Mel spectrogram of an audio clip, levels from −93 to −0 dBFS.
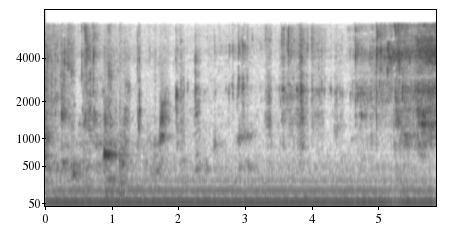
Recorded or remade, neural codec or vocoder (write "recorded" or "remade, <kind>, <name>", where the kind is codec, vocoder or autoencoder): recorded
